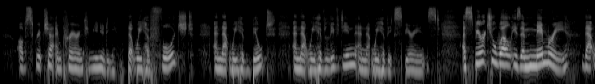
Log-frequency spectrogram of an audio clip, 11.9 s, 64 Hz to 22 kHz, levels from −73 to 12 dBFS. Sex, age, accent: female, 30-49, Australian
